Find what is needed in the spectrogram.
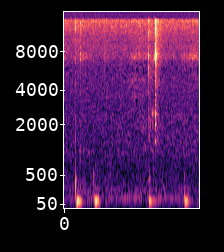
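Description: Near silence with four faint, short, dull taps spread over two seconds, like fingertips tapping on the phone that is streaming.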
